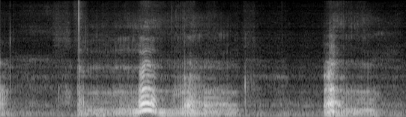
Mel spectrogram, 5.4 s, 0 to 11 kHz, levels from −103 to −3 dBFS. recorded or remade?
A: remade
